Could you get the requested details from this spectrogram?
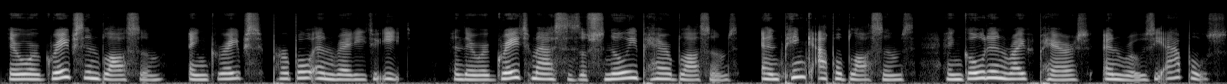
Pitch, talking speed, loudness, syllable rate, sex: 245 Hz, 155 wpm, -18 LUFS, 4.7 syllables/s, female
